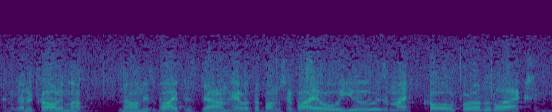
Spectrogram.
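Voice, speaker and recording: A man plays a hard-boiled American henchman from a vintage radio play. His medium-pitched voice is pushy and full of tough slang. The old recording is dull, with faint noise around him. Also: fairly even intonation, brisk, close to an everyday voice. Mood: menacing. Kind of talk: 1930s radio drama acting.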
